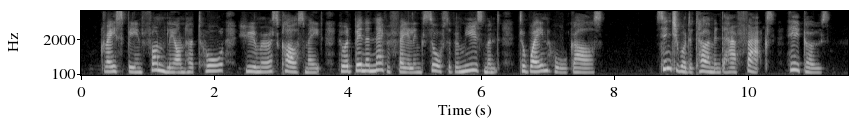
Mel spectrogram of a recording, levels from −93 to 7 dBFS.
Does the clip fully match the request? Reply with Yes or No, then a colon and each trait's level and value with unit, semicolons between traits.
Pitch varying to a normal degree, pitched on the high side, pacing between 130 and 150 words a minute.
No: average, 4.0 semitones; high, 220 Hz; average, 160 wpm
